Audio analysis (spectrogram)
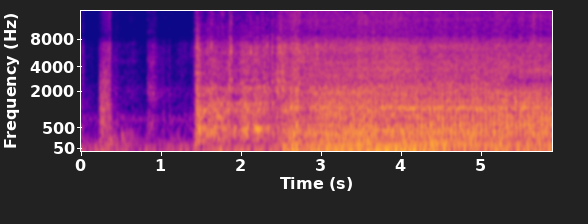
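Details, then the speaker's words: Audi A8 brought in with a suspected engine knock: engine catches and settles into a fast, fairly even light rattle near four a second over idle, from worn bushings of the intake manifold swirl flaps, not a bottom-end knock. "найдено причина стука вернее это был не стук а дрес а именно во впускном коллекторе у нас есть такая ерунда вихревые заслонки"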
